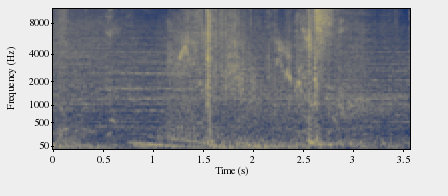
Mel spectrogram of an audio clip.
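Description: Spell blasts from the Bombarda curse in the Hogwarts Legacy video game: two heavy booming explosions about a second apart over a dense, continuous bed of battle noise, with no one speaking.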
